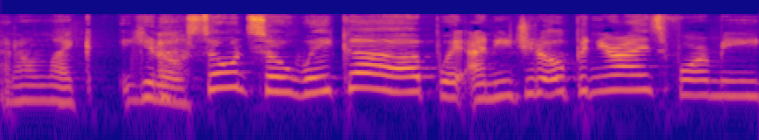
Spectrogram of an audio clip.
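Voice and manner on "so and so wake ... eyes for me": acted-out yell, much higher pitch. Recalling trying to wake a dreaming woman, retelling yelling her name. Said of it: "I'm like yelling her name".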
